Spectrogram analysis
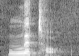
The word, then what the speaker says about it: little: It's 2 syllables. What is that E doing in that second syllable? I am not sure. That's good, because that again is another rule. I say you can't have a syllable without a vowel sound. Oh. But you can have a silent E in a syllable and you'll get a vowel.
